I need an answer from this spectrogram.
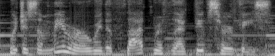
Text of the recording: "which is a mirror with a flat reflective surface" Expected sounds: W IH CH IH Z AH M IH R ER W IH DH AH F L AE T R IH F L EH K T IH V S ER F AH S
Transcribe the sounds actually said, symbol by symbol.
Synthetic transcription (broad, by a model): W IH CH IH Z AH M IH R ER W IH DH AH F L AE T R IH F L EH K T IH V S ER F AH S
